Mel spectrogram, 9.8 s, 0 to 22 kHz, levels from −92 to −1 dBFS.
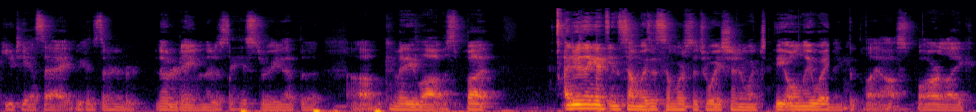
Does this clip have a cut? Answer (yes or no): yes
